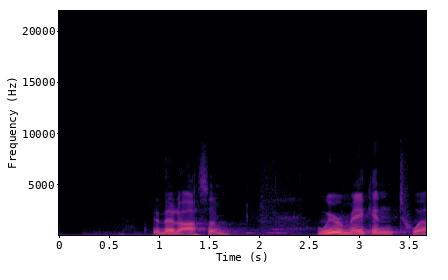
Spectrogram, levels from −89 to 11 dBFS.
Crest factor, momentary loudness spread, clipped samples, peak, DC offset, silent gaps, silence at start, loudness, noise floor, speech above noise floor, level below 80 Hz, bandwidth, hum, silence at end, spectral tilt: 18 dB; 12 LU; under 0.1%; -18 dBFS; 0.1%; none; 0.95 s; -33 LUFS; -70 dBFS; 38 dB; -72 dBFS; 7.8 kHz; none; 0 s; -8 dB/octave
